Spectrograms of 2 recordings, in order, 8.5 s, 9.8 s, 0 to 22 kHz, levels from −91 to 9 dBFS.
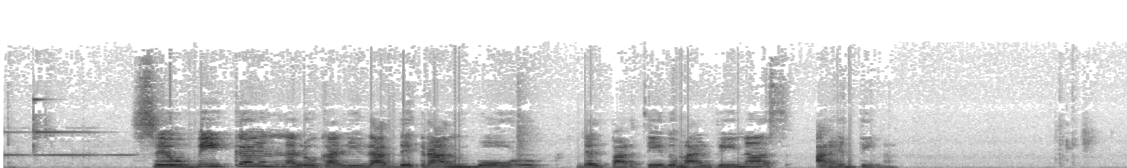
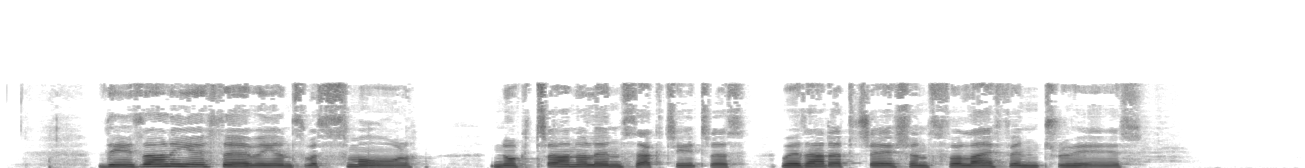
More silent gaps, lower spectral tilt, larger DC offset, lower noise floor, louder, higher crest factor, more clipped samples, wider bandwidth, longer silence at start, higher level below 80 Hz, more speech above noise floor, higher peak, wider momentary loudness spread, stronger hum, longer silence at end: neither; about the same, -4 dB/octave vs -4.5 dB/octave; neither; second, -54 dBFS vs -89 dBFS; first, -16 LUFS vs -23 LUFS; about the same, 18 dB vs 16 dB; neither; first, 16 kHz vs 11.5 kHz; second, 0.05 s vs 0.75 s; first, -50 dBFS vs -72 dBFS; second, 38 dB vs 67 dB; first, 0 dBFS vs -8 dBFS; first, 16 LU vs 9 LU; neither; first, 1.75 s vs 1.3 s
